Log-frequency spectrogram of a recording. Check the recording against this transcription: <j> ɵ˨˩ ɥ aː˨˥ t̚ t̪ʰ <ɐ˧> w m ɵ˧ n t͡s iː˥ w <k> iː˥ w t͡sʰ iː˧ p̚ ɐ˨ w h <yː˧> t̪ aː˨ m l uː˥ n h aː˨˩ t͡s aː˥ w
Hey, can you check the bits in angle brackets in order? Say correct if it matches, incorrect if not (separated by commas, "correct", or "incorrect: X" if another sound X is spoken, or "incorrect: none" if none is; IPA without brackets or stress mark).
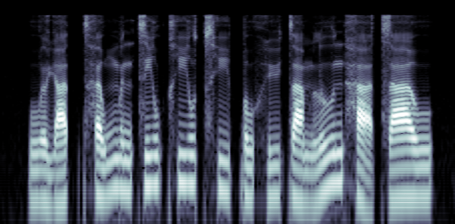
incorrect: w, incorrect: ɐ˨˥, incorrect: kʰ, correct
